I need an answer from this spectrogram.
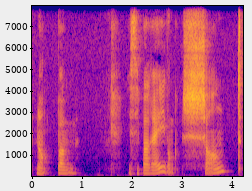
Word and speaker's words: chante: Ici, pareil, donc chante. On ne prononce pas le dernier T ou EN.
